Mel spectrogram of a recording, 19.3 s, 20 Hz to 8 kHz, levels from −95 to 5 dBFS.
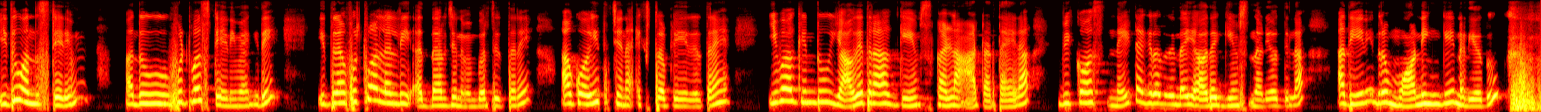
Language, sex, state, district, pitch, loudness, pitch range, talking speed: Kannada, female, Karnataka, Chamarajanagar, 245 Hz, -16 LUFS, 200-275 Hz, 135 wpm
